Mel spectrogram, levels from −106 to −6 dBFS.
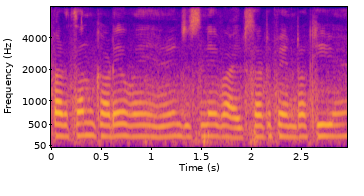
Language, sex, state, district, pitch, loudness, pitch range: Hindi, female, Jharkhand, Jamtara, 240 Hz, -29 LUFS, 235-245 Hz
